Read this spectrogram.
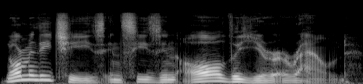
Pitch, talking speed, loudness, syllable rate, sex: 115 Hz, 130 wpm, -18 LUFS, 3.8 syllables/s, male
